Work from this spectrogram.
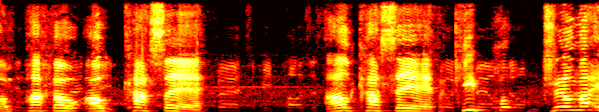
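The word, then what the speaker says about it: Alcácer: And I really want Paco Alcacer to go here.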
